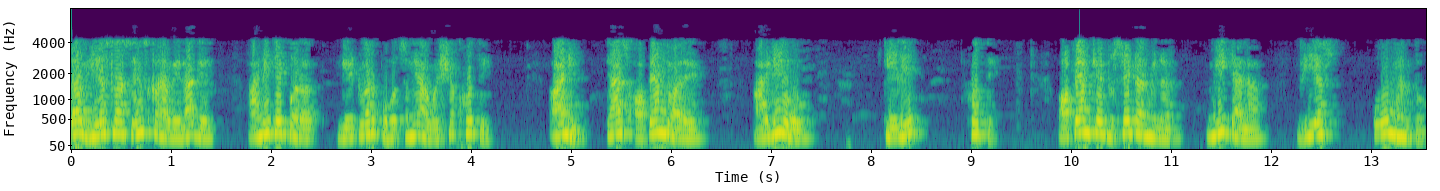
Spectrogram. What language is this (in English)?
Marathi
